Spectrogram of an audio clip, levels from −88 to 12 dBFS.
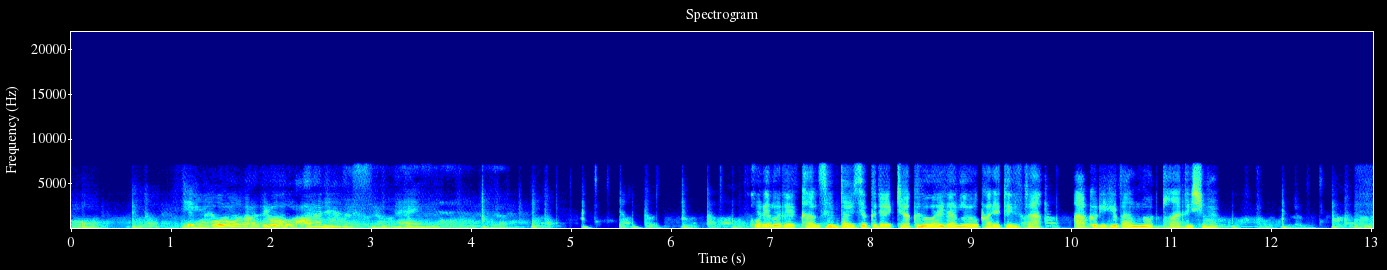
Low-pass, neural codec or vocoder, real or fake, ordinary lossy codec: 7.2 kHz; codec, 16 kHz, 1 kbps, FreqCodec, smaller model; fake; none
